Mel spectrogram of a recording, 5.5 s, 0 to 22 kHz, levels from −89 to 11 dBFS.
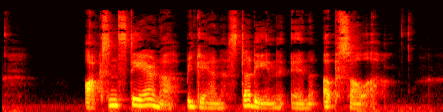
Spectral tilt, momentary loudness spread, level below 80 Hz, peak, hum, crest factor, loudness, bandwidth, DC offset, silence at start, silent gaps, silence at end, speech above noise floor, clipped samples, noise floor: -4.5 dB/octave; 10 LU; -52 dBFS; -2 dBFS; none; 22 dB; -21 LUFS; 16.5 kHz; under 0.1%; 0.15 s; none; 0.7 s; 39 dB; under 0.1%; -60 dBFS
